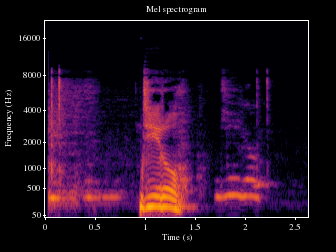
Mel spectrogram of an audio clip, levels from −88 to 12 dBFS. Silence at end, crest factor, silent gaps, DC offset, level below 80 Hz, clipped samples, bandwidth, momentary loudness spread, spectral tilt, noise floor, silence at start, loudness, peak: 0.45 s; 16 dB; none; under 0.1%; -50 dBFS; under 0.1%; 9.2 kHz; 21 LU; -6 dB/octave; -41 dBFS; 0.05 s; -16 LUFS; -2 dBFS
